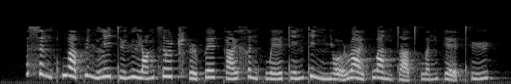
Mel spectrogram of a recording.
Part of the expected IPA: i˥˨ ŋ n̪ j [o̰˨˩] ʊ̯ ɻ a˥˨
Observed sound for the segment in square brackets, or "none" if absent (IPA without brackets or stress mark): o̰˨˩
